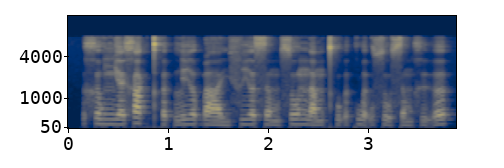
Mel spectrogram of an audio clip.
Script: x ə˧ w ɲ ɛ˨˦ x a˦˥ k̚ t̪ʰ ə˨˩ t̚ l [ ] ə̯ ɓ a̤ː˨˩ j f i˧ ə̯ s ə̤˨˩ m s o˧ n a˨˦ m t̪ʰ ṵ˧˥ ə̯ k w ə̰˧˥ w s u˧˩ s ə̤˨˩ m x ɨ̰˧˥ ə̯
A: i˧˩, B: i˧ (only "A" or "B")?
B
